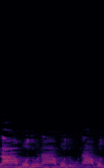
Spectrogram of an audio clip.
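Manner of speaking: نعبد with a firm, tight ع; tajweed demo. Shown as a demonstration. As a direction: press the ع in نعبد hard. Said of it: "فحاول أن تقول".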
